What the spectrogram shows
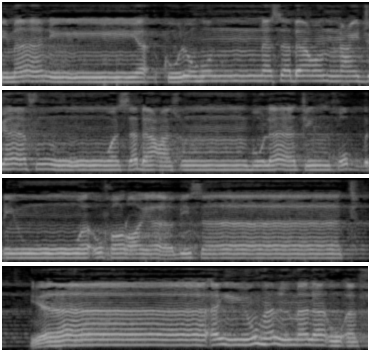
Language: Arabic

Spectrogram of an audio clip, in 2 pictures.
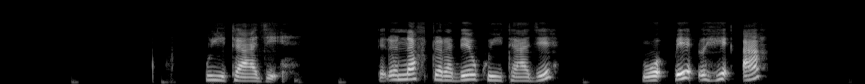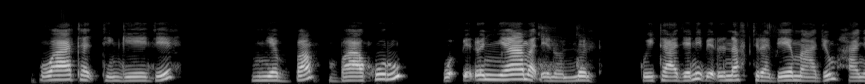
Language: Fula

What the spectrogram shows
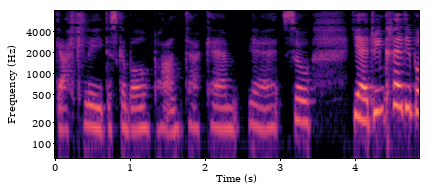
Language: Welsh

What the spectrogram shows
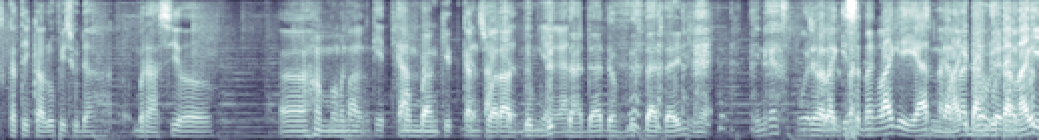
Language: Indonesian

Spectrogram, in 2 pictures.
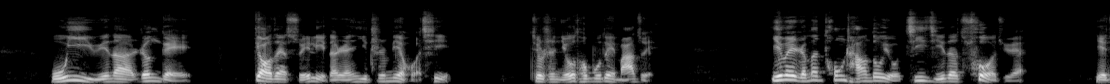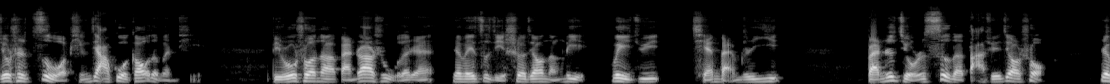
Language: Chinese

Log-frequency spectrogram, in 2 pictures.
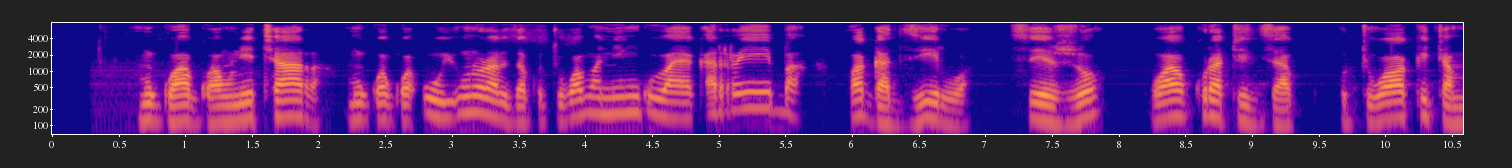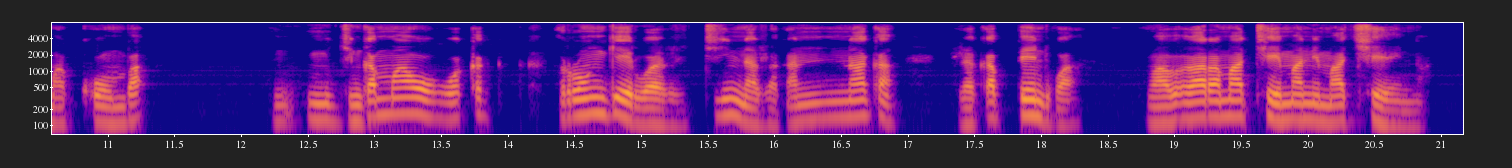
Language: Shona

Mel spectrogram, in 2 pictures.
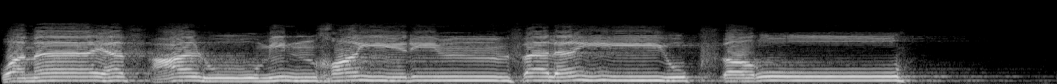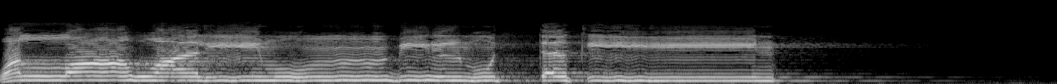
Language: Arabic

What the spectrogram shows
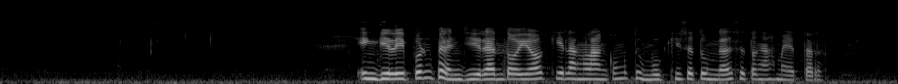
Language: Javanese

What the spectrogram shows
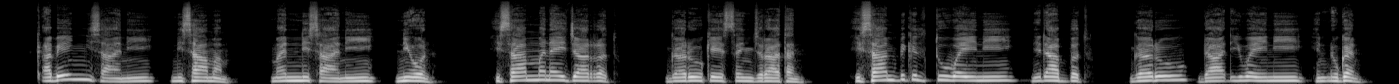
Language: Oromo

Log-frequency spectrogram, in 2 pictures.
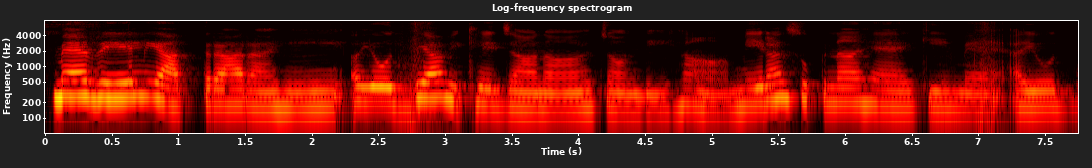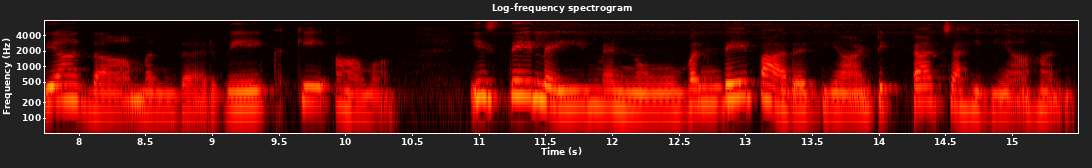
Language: Punjabi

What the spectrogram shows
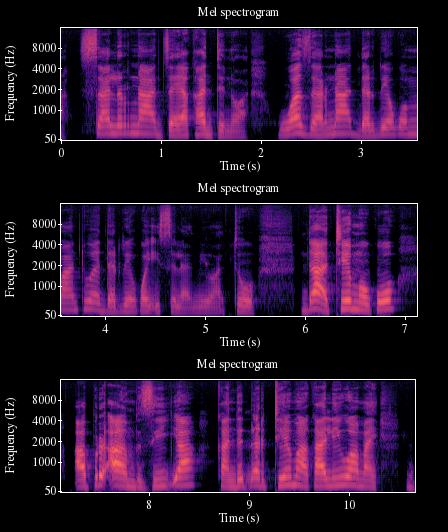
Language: Cibak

